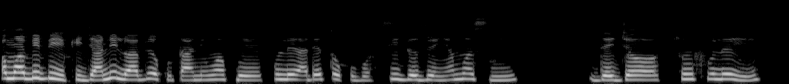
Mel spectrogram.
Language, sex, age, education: Yoruba, female, 15-29, tertiary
